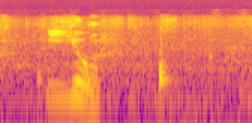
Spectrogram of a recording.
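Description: Dry-erase marker on a whiteboard, with one short stroke about a second and a quarter in as a number is crossed out. A man's drawn-out 'uh' comes just before it.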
